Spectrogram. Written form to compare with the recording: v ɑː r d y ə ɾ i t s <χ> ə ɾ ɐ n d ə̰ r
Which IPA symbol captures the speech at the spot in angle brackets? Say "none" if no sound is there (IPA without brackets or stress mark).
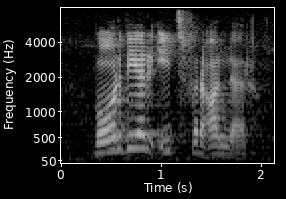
f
